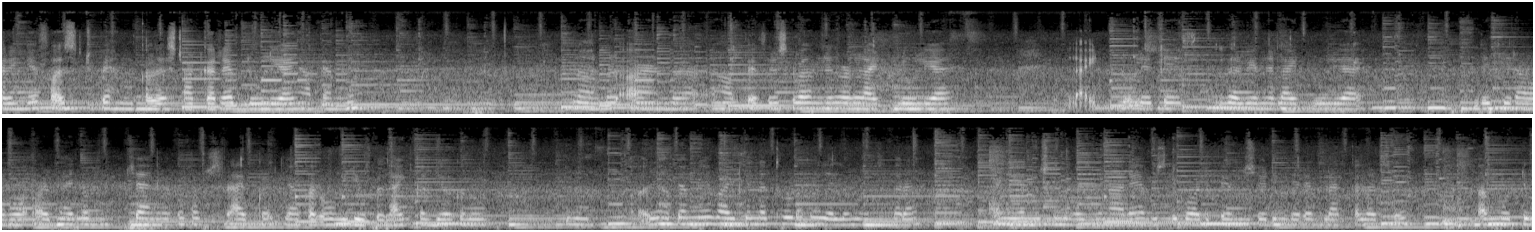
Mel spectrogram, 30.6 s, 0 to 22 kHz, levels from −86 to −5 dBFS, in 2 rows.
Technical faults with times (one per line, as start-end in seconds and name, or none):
none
